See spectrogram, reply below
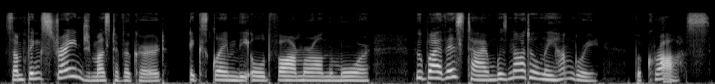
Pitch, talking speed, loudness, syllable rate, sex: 220 Hz, 185 wpm, -19 LUFS, 5.3 syllables/s, female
